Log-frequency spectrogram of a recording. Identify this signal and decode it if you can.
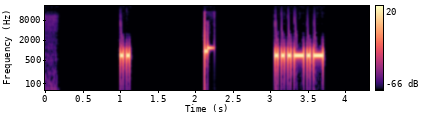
Morse code, heard as a keyed tone, about 27 wpm, 700 Hz. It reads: I <SK>
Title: Single Character (Letter:Number:Punctuation:Prosign) 28wpm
